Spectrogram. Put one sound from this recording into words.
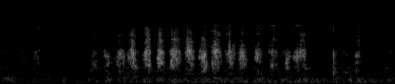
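A glue pen scrubs quickly back and forth on paper.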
